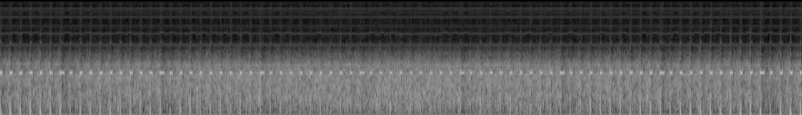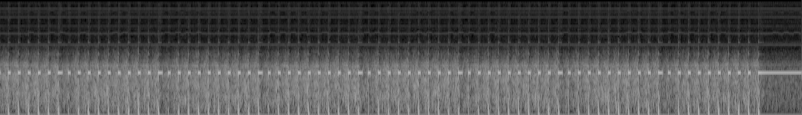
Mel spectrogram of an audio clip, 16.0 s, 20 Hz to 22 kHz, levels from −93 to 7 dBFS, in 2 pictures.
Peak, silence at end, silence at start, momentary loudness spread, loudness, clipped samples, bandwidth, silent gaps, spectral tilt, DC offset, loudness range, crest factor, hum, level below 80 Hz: -14 dBFS; 0 s; 0 s; 1 LU; -26 LUFS; under 0.1%; over 20 kHz; none; -5 dB/octave; 0.5%; 1 LU; 14 dB; none; -44 dBFS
